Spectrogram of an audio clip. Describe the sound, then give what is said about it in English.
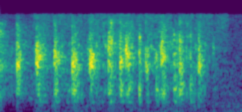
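A rapid, steady series of about a dozen knocks, knuckles rapping on a door, moderately loud, with no talking. “But then I commit the motherfucking knock.”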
